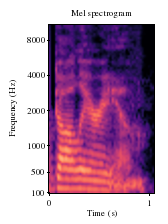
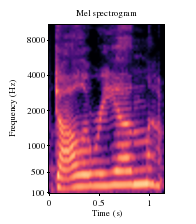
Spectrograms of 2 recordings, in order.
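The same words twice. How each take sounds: First: "Dollarium" with stressed "AIR" in the middle; alternative pronunciation. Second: "Dollarium" with an unstressed "er" in the middle; first pronunciation. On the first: Vlogger offering the other way to say the name, "Dollarium" with "AIR". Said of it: "sometimes I say". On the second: Vlogger offering one way to say the name, "Dollarium" with "er". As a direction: say "Dollarium" as "doll-er-ee-um". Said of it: "Sometimes I say Dollarium". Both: Shown as a demonstration.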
